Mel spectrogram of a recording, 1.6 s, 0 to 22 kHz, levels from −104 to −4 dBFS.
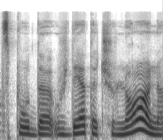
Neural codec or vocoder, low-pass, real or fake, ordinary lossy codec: none; 14.4 kHz; real; Opus, 32 kbps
